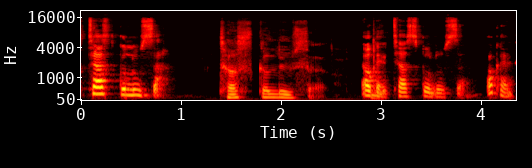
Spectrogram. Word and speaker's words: Tuscaloosa: So come on now, Tuscaloosa. Oh. Okay. Tuscaloosa. Okay. But how you say it? That was the country version of it, Tuscaloosa. It is not a "k" in there.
